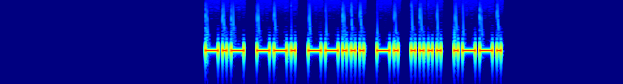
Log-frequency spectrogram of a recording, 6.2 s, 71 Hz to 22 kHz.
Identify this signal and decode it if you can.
Morse code, heard as a keyed tone, about 28 wpm, 700 Hz. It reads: KG7NHP
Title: USA Call Signs - 6 Characters - Repeated 3x - 28wpm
